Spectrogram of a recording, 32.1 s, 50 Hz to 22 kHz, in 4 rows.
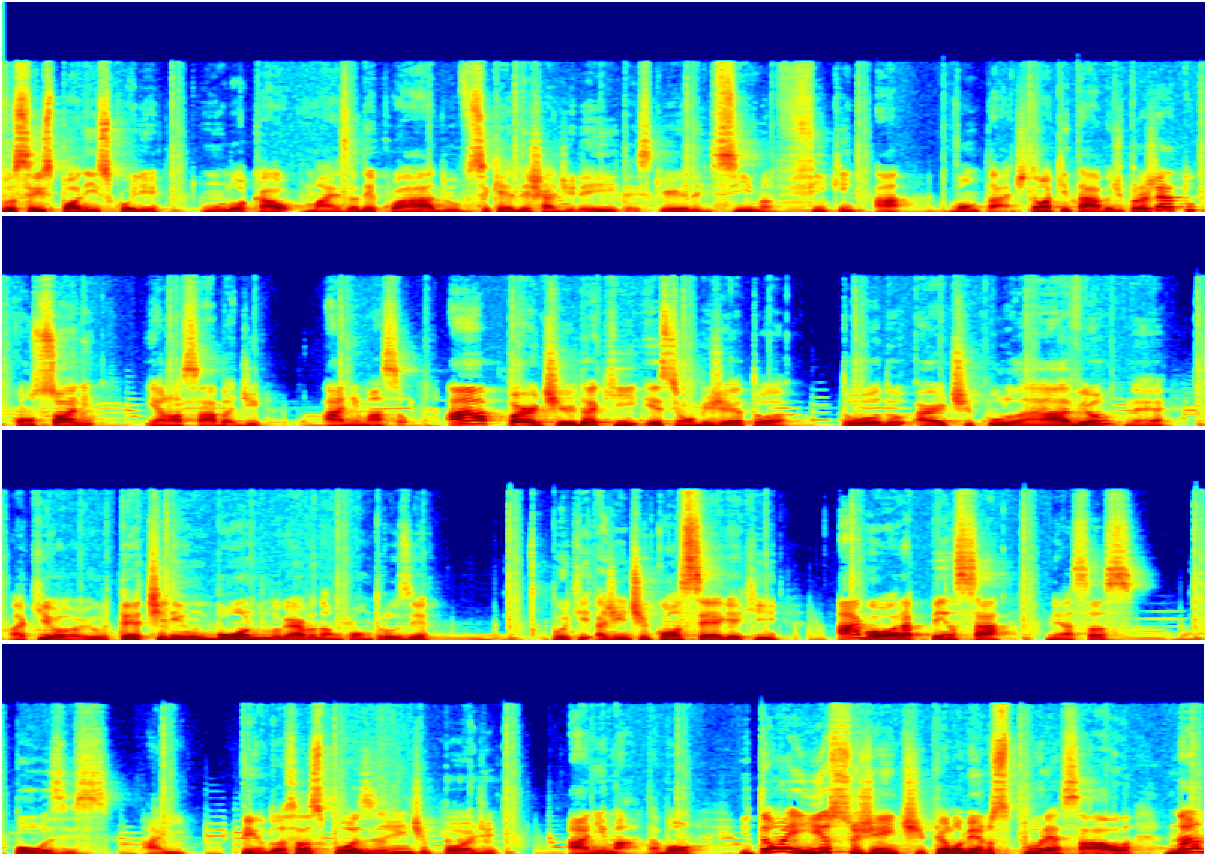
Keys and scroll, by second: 18.1 super+z, 26.4 space.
